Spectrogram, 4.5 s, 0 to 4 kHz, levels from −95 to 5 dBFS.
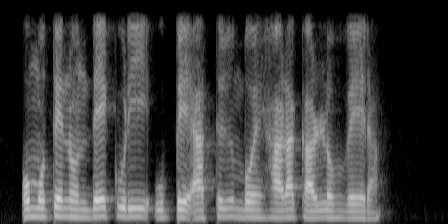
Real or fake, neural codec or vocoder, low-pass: fake; codec, 16 kHz in and 24 kHz out, 1 kbps, XY-Tokenizer; 3.6 kHz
